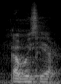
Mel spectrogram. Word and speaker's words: Lavoisier: Lavoisier. Ajá, me encanta pronunciarlo en francés.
